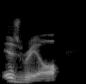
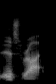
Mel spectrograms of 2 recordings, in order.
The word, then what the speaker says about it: Israel: Which also helps you with your spelling, though, because you'll never misspell Israel and make it I-S-R-E-A-L. Because even though people pronounce it that way all the time, Israel, it's not what it is. It's Israel.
